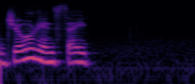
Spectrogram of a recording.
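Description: A woman speaks briefly and quietly, close by.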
